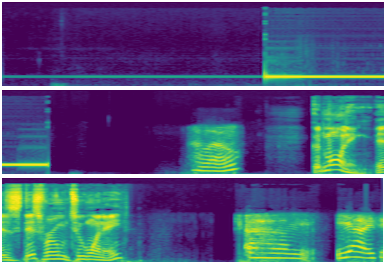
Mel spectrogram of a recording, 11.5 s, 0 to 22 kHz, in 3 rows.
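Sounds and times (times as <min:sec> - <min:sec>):
electronic phone line tone: 0:00.0 - 0:04.3
speech: 0:07.0 - 0:09.0, 0:10.1 - 0:11.4.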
